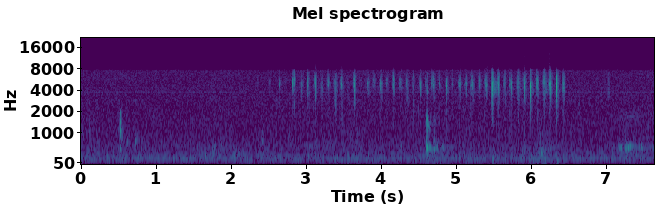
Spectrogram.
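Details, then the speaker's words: Cherry MX Silent switch ticking on each press, irregular as keys are tapped, less when the switch housing is pressed together; owner suspects stem wobble. "the ticking is less when I press together on the switch like so"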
